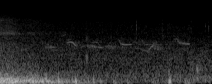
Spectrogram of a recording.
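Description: Outdoor street ambience: a low rumble, like wind on the microphone, fades away in the first half second, then a few faint, short high chirps, typical of small birds, sound through the quieter stretch, with a single light click near the end.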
